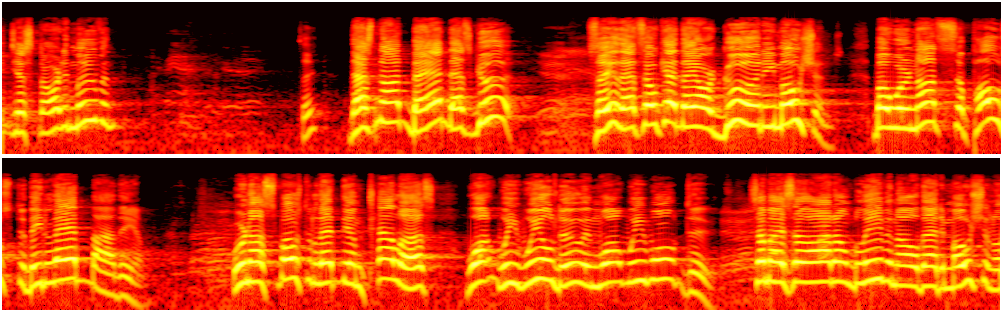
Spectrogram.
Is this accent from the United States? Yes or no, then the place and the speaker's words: yes; Mississippi, United States; I'm from Mississippi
